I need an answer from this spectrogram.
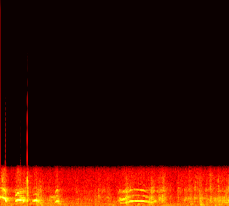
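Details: Playful puppies give a burst of short, high yips at the start, then a longer whine that rises and falls midway, over soft scuffling.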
